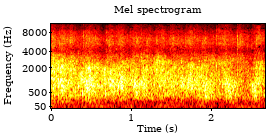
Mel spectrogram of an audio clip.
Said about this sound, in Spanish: Si se lo va a dar, déselo al Señor ese aplauso, por favor.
